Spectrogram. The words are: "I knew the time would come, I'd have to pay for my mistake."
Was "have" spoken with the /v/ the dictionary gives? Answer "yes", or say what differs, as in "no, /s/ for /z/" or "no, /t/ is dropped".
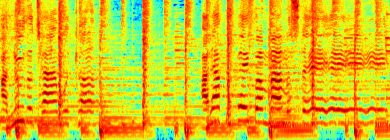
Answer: no, /f/ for /v/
